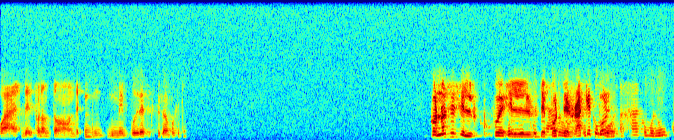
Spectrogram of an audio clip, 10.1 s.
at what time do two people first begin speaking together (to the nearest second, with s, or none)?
7 s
